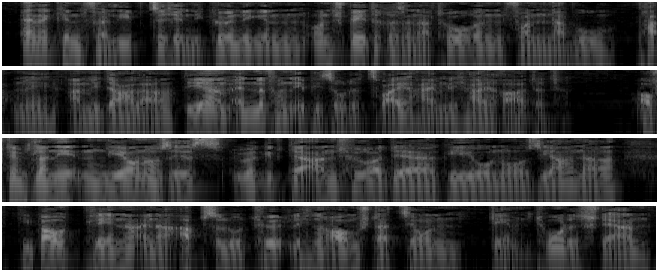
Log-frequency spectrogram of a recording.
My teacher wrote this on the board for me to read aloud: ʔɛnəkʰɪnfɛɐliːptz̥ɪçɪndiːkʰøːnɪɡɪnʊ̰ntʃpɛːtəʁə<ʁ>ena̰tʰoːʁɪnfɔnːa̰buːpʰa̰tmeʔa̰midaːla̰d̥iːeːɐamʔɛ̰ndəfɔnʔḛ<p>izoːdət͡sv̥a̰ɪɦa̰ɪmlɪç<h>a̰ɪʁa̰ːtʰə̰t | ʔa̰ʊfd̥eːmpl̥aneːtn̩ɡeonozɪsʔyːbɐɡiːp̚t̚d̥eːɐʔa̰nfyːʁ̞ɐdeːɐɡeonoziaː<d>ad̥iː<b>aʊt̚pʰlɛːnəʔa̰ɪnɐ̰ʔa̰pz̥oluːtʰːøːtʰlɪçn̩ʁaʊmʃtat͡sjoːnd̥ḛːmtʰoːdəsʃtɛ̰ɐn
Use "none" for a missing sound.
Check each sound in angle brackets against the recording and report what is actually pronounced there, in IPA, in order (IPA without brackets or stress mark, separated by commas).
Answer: z, p, h, n, b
